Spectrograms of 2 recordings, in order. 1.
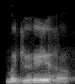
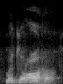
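الحرف المتحرك بعد الراء ممال نحو e. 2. الحرف المتحرك بعد الراء فتحة كاملة a. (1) "لكن عند حفص مجريها" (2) "لو لم نأتي بالإمالة لكانت مفخمة مجراها"

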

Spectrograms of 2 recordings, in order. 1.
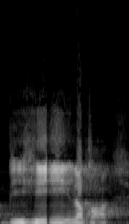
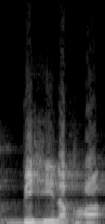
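يُوصل 'h' بـ'ee' بعده. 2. يُنطق 'h' بدون 'ee' بعده. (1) "نصلها بيا إذا كانت بين متحركين" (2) "خطأ"

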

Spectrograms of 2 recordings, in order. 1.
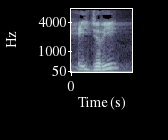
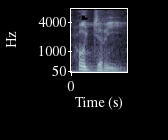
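Vokal pertama adalah i. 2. Vokal pertama adalah u.

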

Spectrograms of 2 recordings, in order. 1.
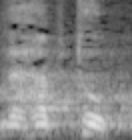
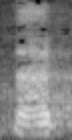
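تنتهي الكلمة بحركة قصيرة u. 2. تنتهي الكلمة بحركة قصيرة i. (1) "يمكن أحركها بالضم أقول" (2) "وبالكسرة"

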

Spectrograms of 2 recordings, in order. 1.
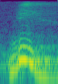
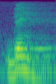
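تُنطق بالنطق الفصيح القرآني. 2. تُنطق بالنطق العامي الدمشقي. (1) "يجب أن أقول إيه؟ به" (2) "نحن في العامية نقول مثلا به به"

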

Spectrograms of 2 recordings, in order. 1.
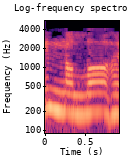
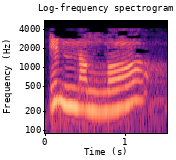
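النهاية تُنطق ثقيلة ومفخمة. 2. النهاية تُنطق خفيفة ومرققة. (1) "بتفخمها لي" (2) "متفصلش فيها مرققه"

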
